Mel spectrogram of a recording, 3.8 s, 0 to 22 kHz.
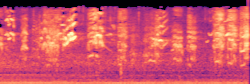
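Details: Rainbow lorikeets among trees, captured on a Canon Powershot S5 IS during travels: harsh high squeals and chatter in short bursts, with constant low droning hum behind.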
